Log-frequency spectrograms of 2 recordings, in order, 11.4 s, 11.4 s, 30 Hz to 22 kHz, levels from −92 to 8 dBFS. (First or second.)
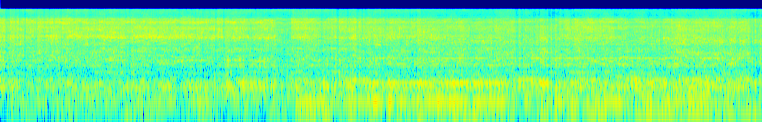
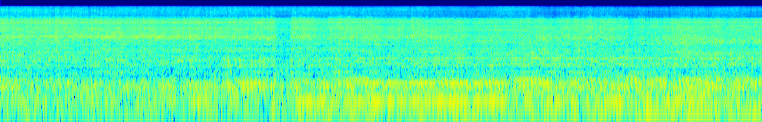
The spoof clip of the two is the first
